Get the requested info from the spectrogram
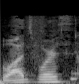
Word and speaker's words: Wadsworth: Wadsworth? – Wadsworth.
